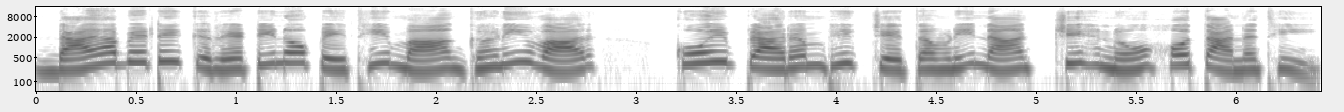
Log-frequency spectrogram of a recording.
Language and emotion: Gujarati, neutral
